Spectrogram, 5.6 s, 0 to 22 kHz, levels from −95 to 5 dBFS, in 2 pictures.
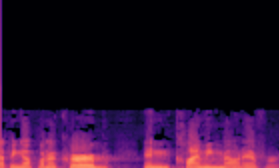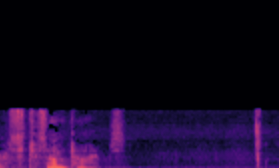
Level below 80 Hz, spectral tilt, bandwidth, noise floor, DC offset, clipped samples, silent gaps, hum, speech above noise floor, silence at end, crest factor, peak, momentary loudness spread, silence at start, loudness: -68 dBFS; -6.5 dB/octave; 8 kHz; -69 dBFS; under 0.1%; under 0.1%; none; none; 45 dB; 0.2 s; 20 dB; -6 dBFS; 21 LU; 0 s; -24 LUFS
